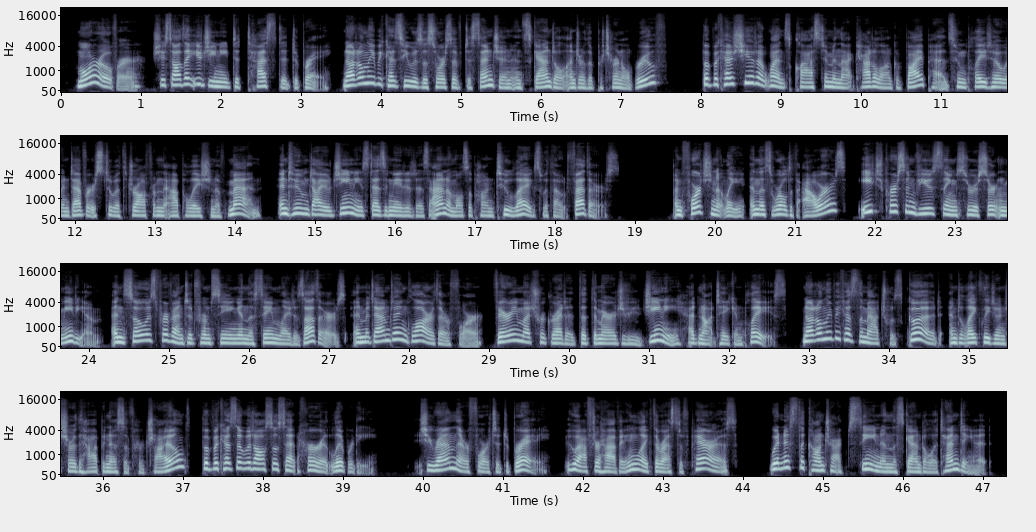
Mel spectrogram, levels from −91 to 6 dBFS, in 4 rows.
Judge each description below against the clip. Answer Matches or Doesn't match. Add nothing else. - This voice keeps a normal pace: Matches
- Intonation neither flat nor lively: Doesn't match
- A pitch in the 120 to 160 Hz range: Doesn't match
